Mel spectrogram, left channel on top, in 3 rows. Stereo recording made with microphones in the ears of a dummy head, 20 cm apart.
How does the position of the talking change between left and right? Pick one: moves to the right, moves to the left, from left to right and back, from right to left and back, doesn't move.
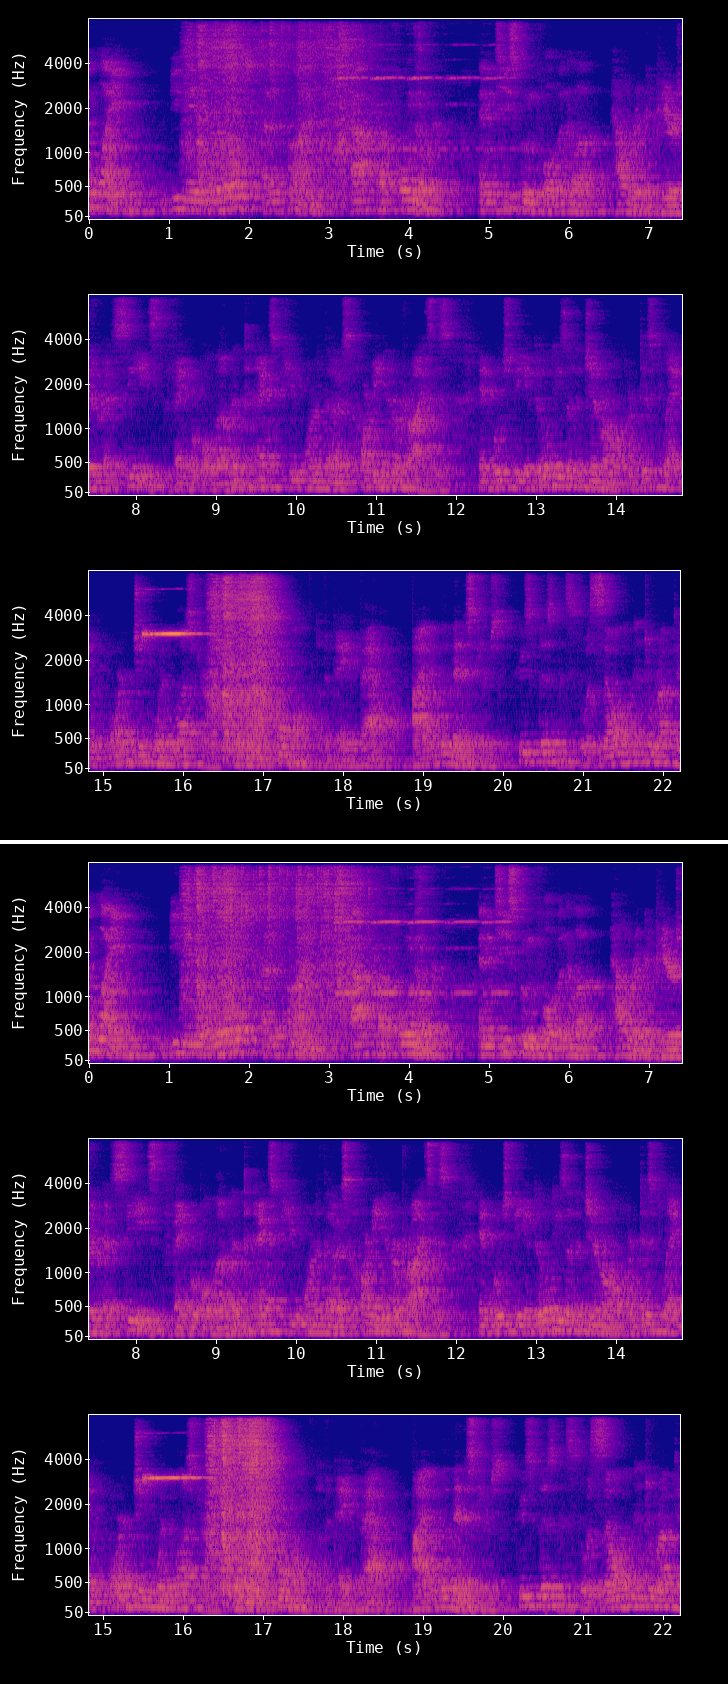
moves to the left.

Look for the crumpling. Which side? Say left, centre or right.
right.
